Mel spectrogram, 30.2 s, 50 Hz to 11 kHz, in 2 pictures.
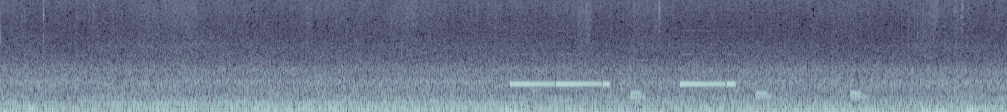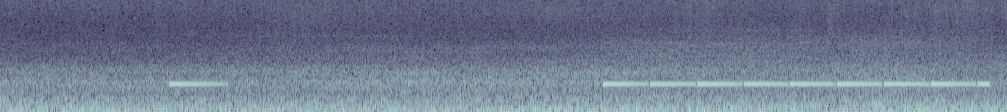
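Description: Interior road noise of a 2023 Lexus RX 500h hybrid SUV at highway speed: steady tyre and road rumble, with a low engine hum that drops away about seven seconds in. A few short electronic beeps follow, along with a steady high tone that comes and goes and holds for the last several seconds.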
